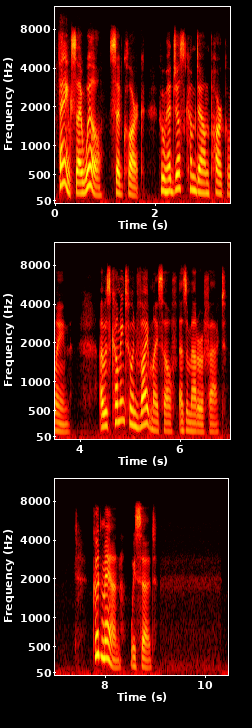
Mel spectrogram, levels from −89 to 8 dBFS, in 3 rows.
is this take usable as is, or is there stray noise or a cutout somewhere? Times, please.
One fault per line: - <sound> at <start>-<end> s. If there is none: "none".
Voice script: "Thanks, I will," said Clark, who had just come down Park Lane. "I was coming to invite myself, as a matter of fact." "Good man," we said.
none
